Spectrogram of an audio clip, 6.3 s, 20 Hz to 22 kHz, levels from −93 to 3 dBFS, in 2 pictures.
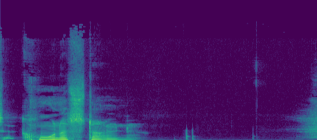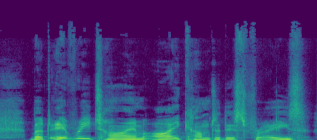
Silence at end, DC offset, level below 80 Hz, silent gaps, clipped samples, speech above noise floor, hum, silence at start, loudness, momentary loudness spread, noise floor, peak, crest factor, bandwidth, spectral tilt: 0.1 s; under 0.1%; -50 dBFS; none; under 0.1%; 47 dB; none; 0 s; -19 LUFS; 16 LU; -67 dBFS; -4 dBFS; 18 dB; 18 kHz; -5.5 dB/octave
